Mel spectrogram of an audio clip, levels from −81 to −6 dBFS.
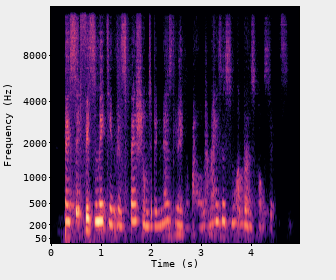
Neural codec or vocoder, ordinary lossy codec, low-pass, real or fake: codec, 44.1 kHz, 0.9 kbps, DAC; none; 14.4 kHz; fake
